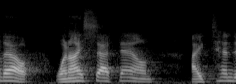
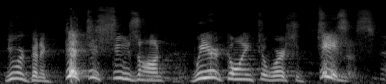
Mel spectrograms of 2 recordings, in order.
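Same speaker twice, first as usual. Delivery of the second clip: higher-pitched, hammed-up church-morning scolding; mock angry parent; 5 semitones higher, 3 dB louder than usual. Parent on the way to church, mock-furious ordering. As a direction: order the kids about, comically furious. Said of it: "Right on the way to church".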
